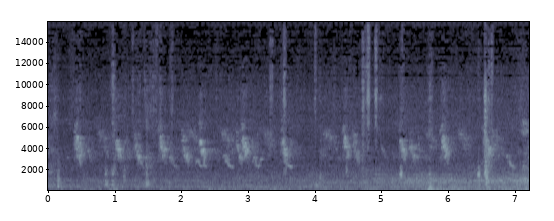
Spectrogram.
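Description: A bird chirping outdoors, a quick run of short high notes that each slide downward, about three a second. A few light clicks and knocks come from the new A/C hose being handled and worked into place in the engine bay.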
